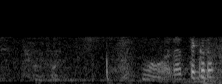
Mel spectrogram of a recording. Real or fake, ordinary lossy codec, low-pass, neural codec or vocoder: real; Opus, 16 kbps; 3.6 kHz; none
